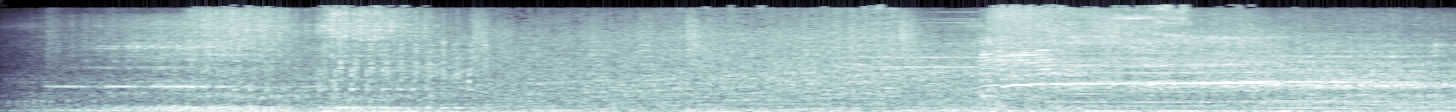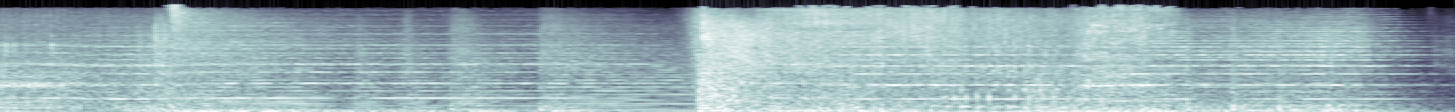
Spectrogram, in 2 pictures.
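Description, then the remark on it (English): A huge dinosaur-like creature from a trailer clip roars loudly, a long, rumbling, layered bellow that surges in several waves with grinding, growling overtones, with no talking. “I feel like that roar is fairly unique when it comes to the Jurassic Saga”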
